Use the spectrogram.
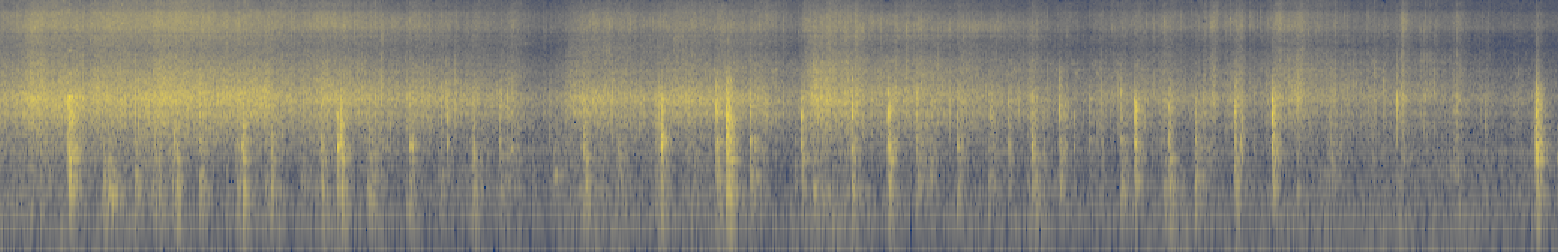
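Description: Tomato puree frying in a pan for a hotel-style phool makhana curry gives a steady, close sizzle with frequent small pops and clicks throughout, without anyone speaking.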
